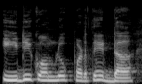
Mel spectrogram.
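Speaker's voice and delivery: ordinary talk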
